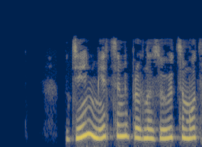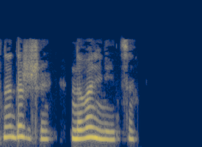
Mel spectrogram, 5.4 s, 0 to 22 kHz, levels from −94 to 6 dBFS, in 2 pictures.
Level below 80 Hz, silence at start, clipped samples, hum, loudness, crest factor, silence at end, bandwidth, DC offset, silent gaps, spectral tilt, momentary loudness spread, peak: -64 dBFS; 0.9 s; under 0.1%; none; -17 LUFS; 16 dB; 0.9 s; 7.6 kHz; under 0.1%; 3.59-3.64 s; -4.5 dB/octave; 14 LU; -4 dBFS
